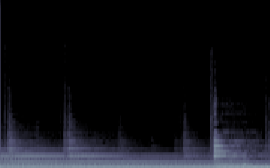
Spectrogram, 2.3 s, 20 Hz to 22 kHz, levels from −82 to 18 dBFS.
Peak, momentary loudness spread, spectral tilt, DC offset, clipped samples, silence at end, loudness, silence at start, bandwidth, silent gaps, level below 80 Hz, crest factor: -8 dBFS; 5 LU; -8 dB/octave; 10%; under 0.1%; 0 s; -26 LUFS; 0 s; 8.6 kHz; none; -32 dBFS; 14 dB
